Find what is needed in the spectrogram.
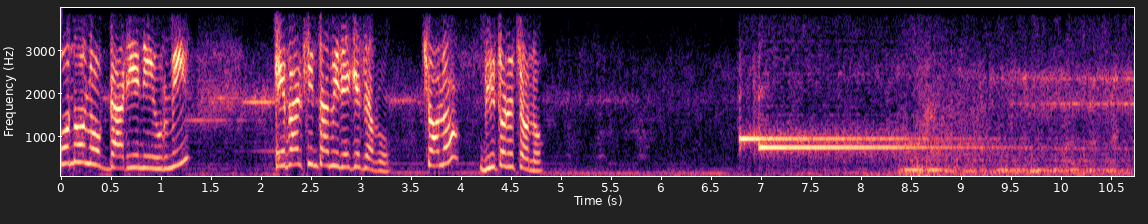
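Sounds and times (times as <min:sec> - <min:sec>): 
low rumble: 0:00.0 - 0:10.7
speech: 0:00.2 - 0:01.4, 0:02.1 - 0:04.9
two-tone electronic doorbell chime: 0:06.8 - 0:09.1.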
